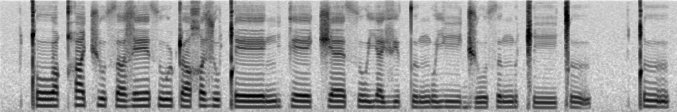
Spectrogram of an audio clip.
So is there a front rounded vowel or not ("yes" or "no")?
no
